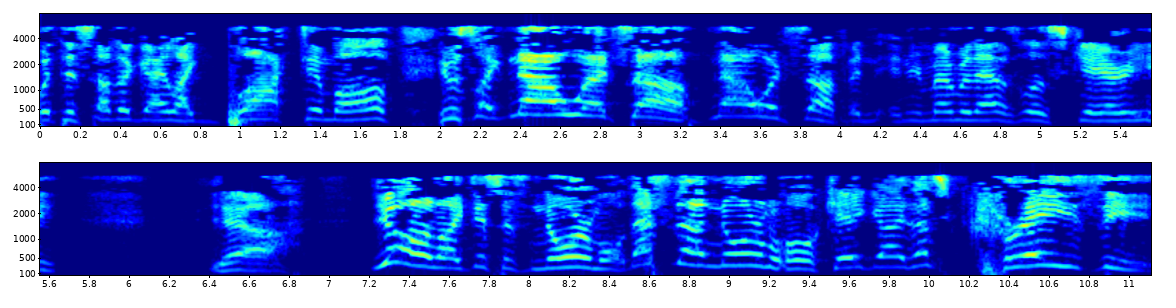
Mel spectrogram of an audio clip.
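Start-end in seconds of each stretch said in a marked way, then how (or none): 2.3-4.0 put-on young man screaming, high-pitched. Speaker retells a young guy screaming at an old man in traffic, imitating a young guy screaming. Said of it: "a young guy screaming at".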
